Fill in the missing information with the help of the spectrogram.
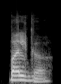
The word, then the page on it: Bulgar: Indian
